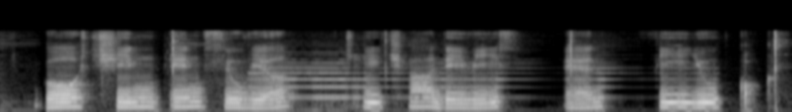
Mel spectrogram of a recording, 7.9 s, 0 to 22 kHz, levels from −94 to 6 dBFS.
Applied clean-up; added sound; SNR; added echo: neural mask model RNNoise.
